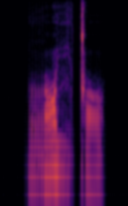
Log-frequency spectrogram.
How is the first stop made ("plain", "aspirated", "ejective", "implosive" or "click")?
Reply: click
